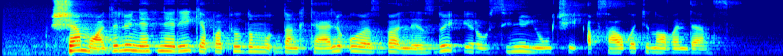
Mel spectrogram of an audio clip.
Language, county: Lithuanian, Vilnius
